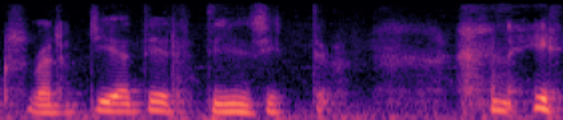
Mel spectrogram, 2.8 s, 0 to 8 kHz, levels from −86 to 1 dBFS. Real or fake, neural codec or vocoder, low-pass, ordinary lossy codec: fake; codec, 24 kHz, 0.9 kbps, WavTokenizer, medium speech release version 1; 7.2 kHz; none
